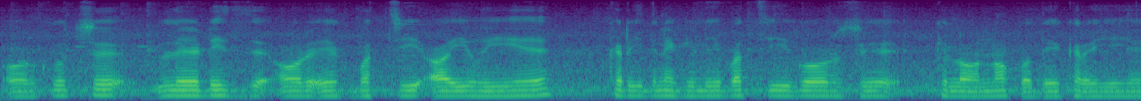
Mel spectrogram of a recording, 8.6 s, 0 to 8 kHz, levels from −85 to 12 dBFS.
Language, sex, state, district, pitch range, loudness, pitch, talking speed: Hindi, male, Haryana, Charkhi Dadri, 100-110 Hz, -19 LUFS, 110 Hz, 140 wpm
